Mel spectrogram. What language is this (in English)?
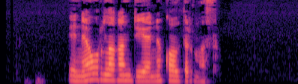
Bashkir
